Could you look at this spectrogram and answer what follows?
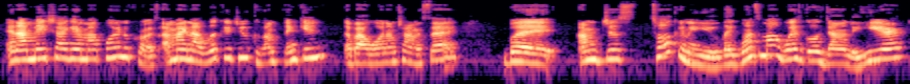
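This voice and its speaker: A woman's voice: sits high, lively intonation, moderate pace, sharp tone. A young adult woman in casual chat with a friend, speaking directly and dropping playful asides. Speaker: co-host.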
